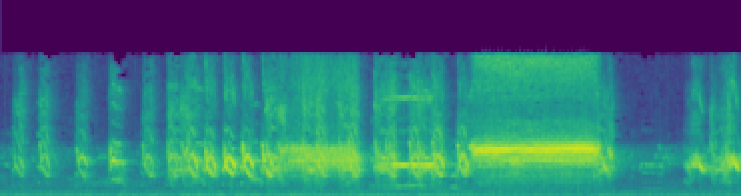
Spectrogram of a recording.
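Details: Chirping sparrows beside weaver birds building their nests: quick, sharp chips that run together into a sizzling chatter, then a steady high whine before the chips resume.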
